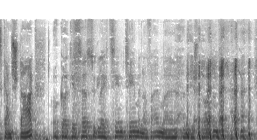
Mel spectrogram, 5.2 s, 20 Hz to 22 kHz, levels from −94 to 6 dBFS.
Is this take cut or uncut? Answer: cut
